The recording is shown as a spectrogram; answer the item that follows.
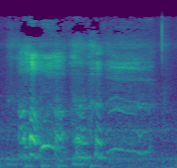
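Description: A young child laughing: a high-pitched, breathy run of short laughs, loudest about half a second in.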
